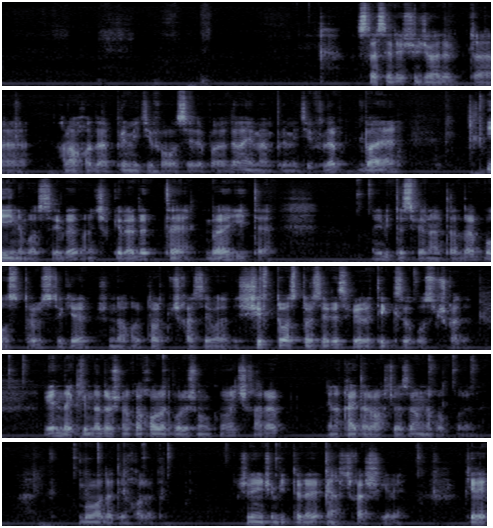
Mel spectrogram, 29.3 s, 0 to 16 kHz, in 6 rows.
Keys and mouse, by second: 4.9 b, 5.8 click, 8.3 b, 9.5 i, 13.3 i, 13.3-19.6 drag, 20.3 ctrl+z, 21.1-24.0 drag, 24.0 click, 24.7 ctrl+z, 25.1 click, 25.8 click, 27.1-29.3 drag.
